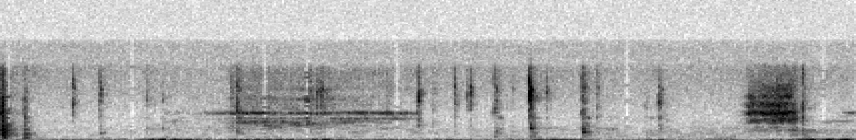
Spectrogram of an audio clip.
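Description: Faint, irregular clicks of computer keyboard typing over a low background hum.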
